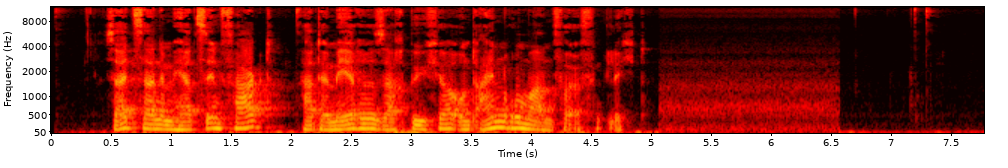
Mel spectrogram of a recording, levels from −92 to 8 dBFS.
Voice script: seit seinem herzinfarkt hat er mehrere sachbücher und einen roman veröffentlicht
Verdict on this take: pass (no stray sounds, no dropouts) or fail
pass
